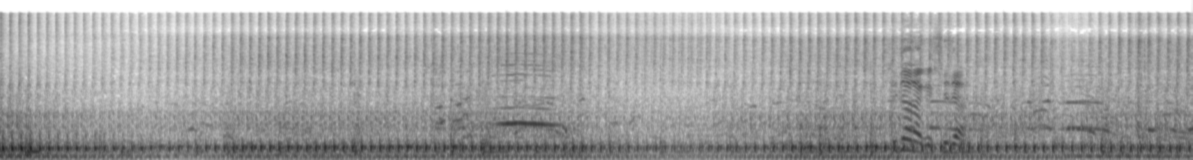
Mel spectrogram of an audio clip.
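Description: A boat engine chugs steadily up close.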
